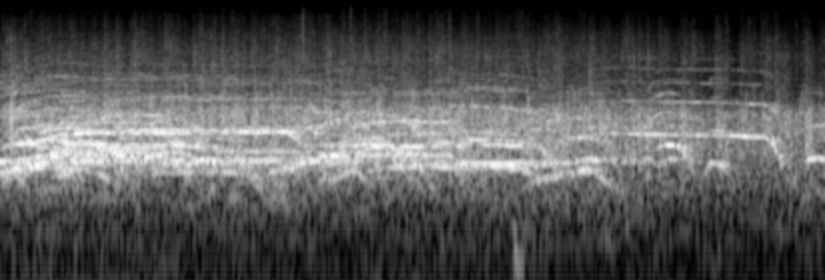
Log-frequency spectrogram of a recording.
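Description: An audience applauds as a singer and his band return to the stage: dense, steady clapping with scattered cheers and whistles, sustained loudly throughout and easing off slightly toward the end.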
